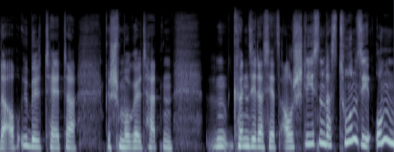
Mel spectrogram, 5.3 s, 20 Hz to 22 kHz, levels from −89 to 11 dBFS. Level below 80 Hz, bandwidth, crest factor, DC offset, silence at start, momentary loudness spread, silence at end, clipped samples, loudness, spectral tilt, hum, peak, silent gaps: -70 dBFS; 16.5 kHz; 14 dB; under 0.1%; 0 s; 11 LU; 0 s; under 0.1%; -23 LUFS; -5.5 dB/octave; none; -8 dBFS; none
